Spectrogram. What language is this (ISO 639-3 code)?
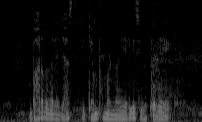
kan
